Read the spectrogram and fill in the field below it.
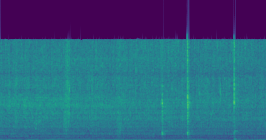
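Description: Pepper steak fries over low heat in a pan after being flipped, giving a steady quiet sizzle with a few sharp clicks and taps of a utensil against the pan.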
